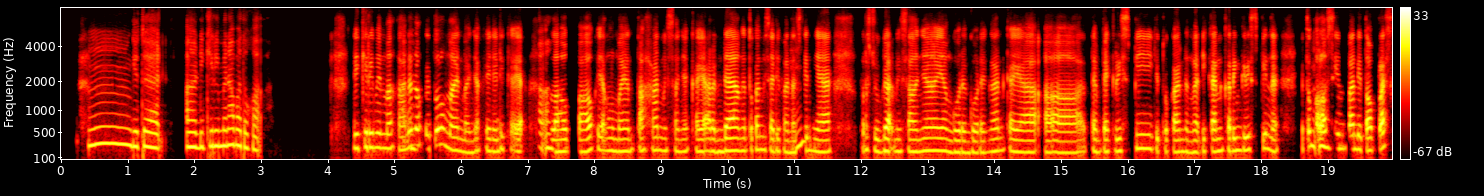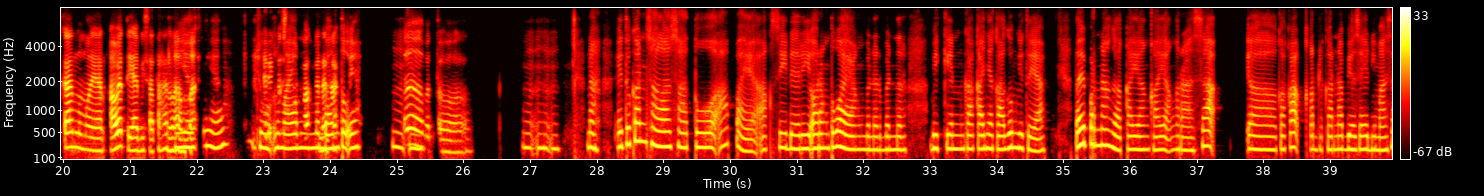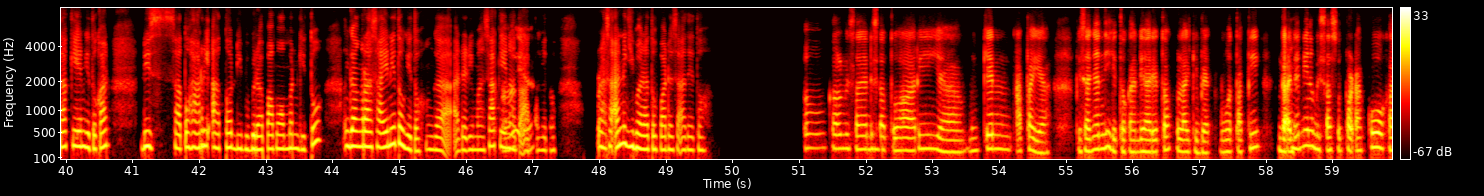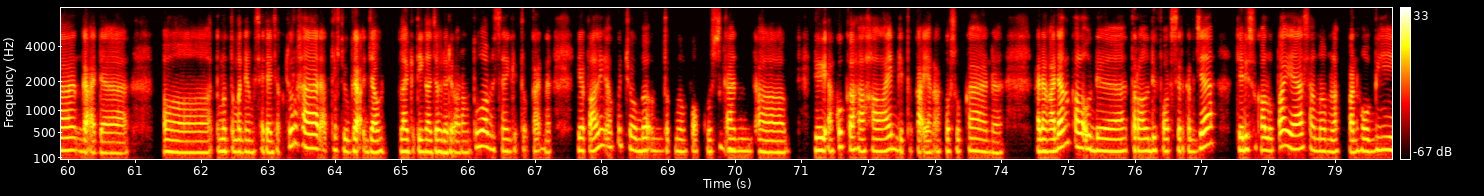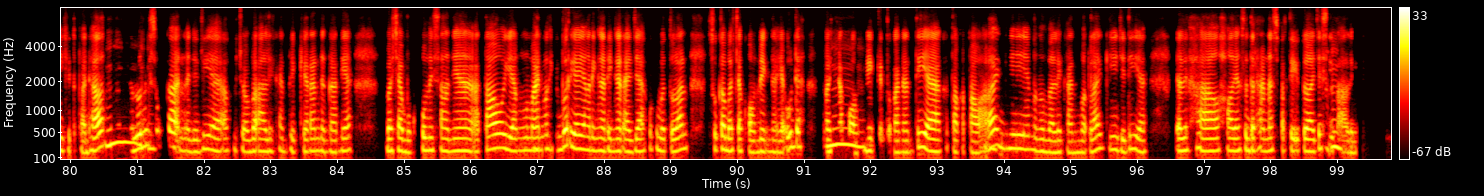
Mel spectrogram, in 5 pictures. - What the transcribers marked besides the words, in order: tapping; laughing while speaking: "tahan lama"; in English: "bad mood"; in English: "support"; in English: "mood"
- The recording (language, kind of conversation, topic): Indonesian, podcast, Hal kecil apa yang bikin kamu bersyukur tiap hari?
